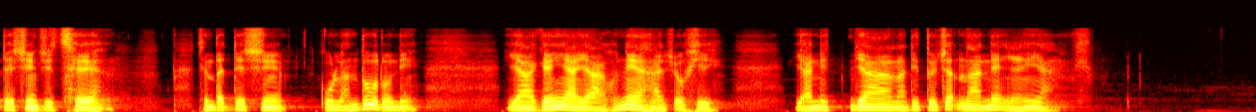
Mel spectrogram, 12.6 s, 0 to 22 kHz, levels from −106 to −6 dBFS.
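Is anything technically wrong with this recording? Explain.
Yes. Two problems are audible in this speech clip.

Throughout the clip, the speech has a breathy, grainy sheen in the upper range, and the high frequencies sound hashy rather than detailed. The likely cause is Bluetooth LC3 compression at a low bitrate, roughly in the 32 kbps region. At that rate the transform codec discards much of the upper spectrum in each short frame and fills the gaps with shaped noise. That noise fill is what gives sibilants and breath their coarse, plainly audible texture.

At 4.05 s there is a brief lost LE Audio frame, a dropout of about 7.5 ms, consistent with a single LC3 frame failing to arrive. The decoder conceals the gap by repeating the previous frame's spectrum with randomised phase signs. The speech is briefly replaced by a short noisy smear instead of a clean continuation. The gap is too short for the concealment to fade toward silence, so it registers as a quick rough blip.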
